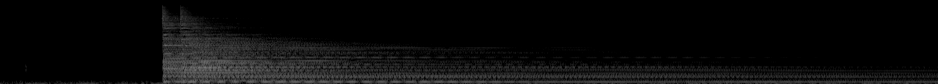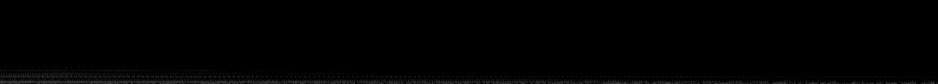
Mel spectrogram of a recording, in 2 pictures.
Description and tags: thumbtack strike on piano strings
